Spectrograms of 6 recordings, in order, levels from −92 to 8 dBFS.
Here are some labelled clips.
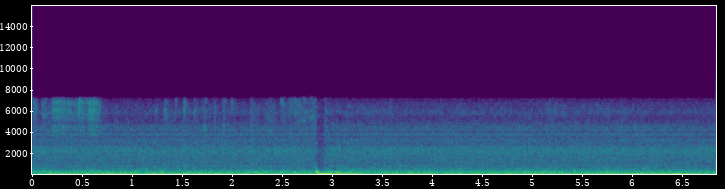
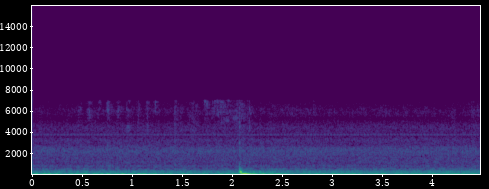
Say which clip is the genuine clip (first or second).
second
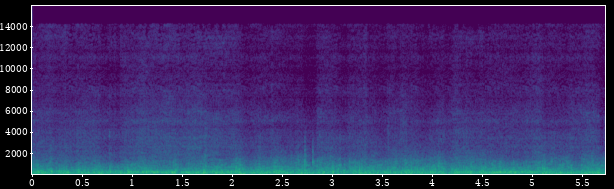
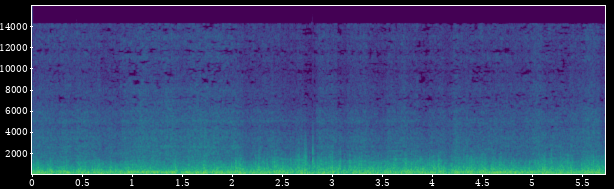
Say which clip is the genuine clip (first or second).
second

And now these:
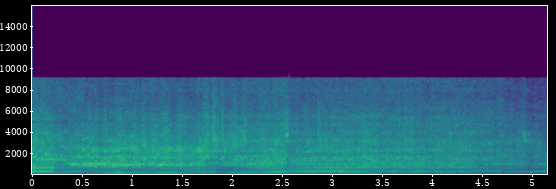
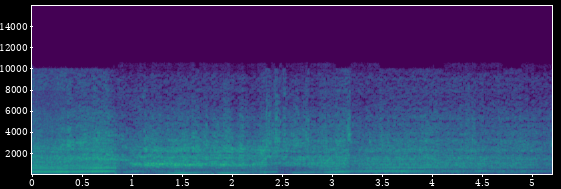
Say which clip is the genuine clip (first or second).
second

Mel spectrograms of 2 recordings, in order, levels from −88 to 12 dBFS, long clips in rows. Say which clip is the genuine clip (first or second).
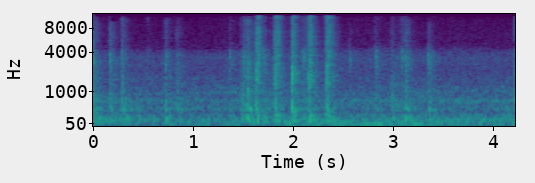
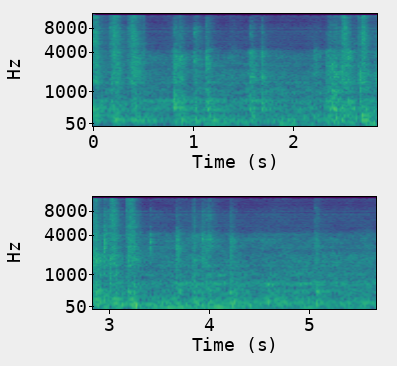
first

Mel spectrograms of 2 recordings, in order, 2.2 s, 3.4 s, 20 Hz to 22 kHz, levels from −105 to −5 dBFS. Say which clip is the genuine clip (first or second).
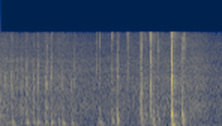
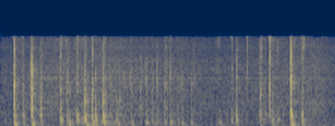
first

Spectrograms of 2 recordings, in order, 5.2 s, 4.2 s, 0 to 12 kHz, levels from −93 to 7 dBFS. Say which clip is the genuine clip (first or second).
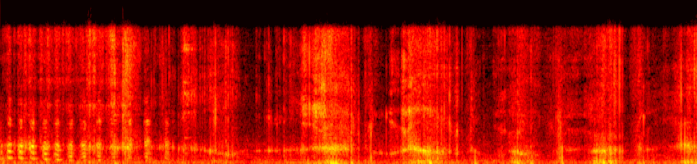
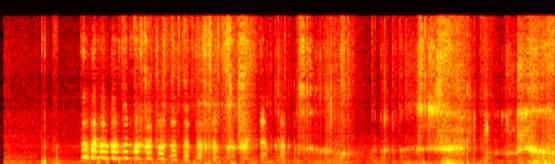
first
